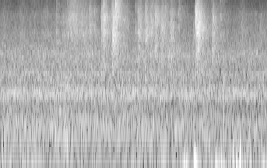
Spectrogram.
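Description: Steady low background rumble with cloth rustling as a satin garment is pulled down a patient's back, and a few soft thumps and a click in the second half.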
